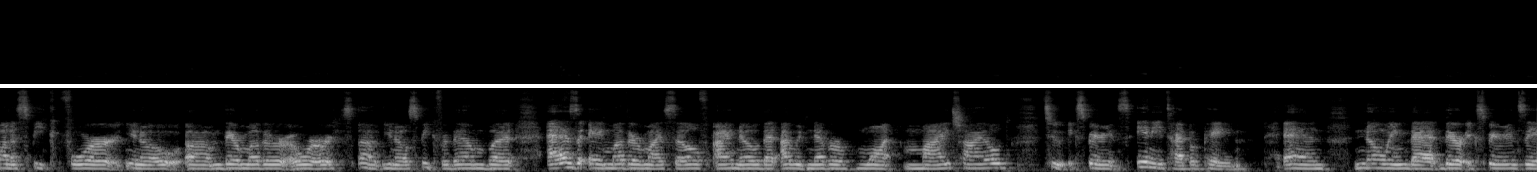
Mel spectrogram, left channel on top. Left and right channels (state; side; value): silent; left; 56 dB below the other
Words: to speak for, their mother or, speak for them. But as a mother myself, I know that I would never want my child to experience any type of pain. And knowing that they're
